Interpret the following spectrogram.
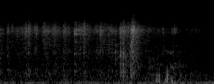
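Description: Faint rustling and crinkling of plastic packaging as ink ribbon spools are handled and unwrapped, with a few slightly louder crinkles in the middle.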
